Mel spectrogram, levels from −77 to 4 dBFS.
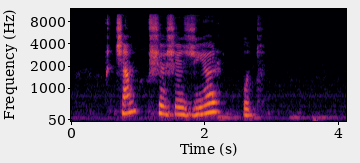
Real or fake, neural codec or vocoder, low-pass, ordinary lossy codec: fake; vocoder, 22.05 kHz, 80 mel bands, WaveNeXt; 9.9 kHz; MP3, 96 kbps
